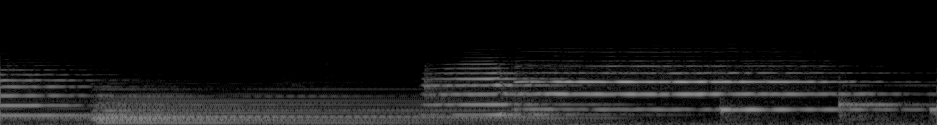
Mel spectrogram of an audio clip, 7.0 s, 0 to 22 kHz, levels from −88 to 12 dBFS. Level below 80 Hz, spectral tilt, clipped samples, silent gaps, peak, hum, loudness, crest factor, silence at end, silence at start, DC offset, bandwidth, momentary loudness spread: -68 dBFS; -9 dB/octave; under 0.1%; none; -24 dBFS; none; -37 LUFS; 14 dB; 0 s; 0 s; under 0.1%; 5.2 kHz; 17 LU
